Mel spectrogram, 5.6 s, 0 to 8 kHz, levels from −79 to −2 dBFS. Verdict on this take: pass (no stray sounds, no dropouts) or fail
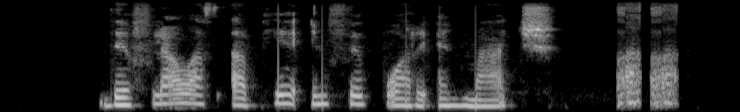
fail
